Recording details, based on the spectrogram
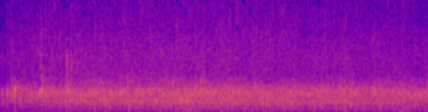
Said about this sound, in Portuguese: Tive a oportunidade de fazer uma visita a convite do secretário Bruno, junto com a equipe da construção responsável pela reforma, para a qual eu peço uma salva de palmas.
